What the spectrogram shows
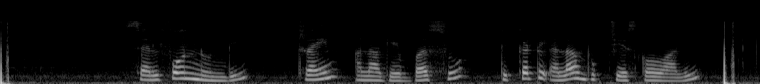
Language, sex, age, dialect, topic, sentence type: Telugu, female, 25-30, Utterandhra, banking, question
